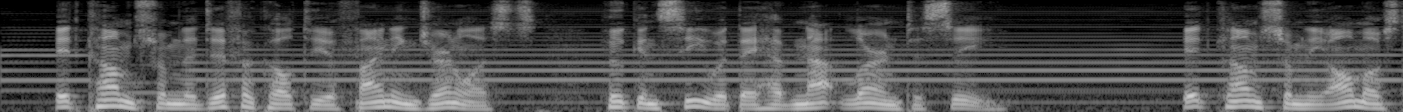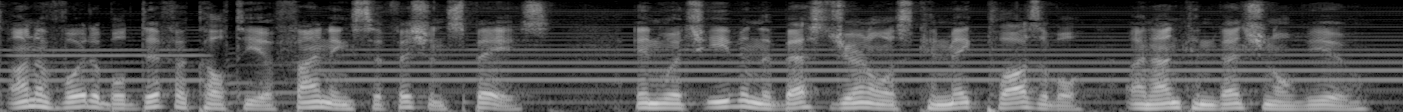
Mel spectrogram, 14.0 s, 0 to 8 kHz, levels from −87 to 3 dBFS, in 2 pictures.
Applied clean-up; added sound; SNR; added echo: none; Wind instrument, woodwind instrument; 15 dB; none.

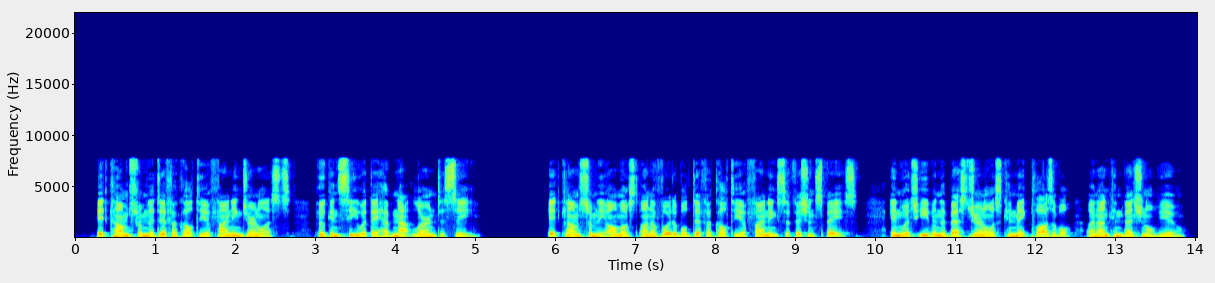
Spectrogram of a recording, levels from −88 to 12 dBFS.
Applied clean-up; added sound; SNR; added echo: neural mask model Resemble Enhance denoiser.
